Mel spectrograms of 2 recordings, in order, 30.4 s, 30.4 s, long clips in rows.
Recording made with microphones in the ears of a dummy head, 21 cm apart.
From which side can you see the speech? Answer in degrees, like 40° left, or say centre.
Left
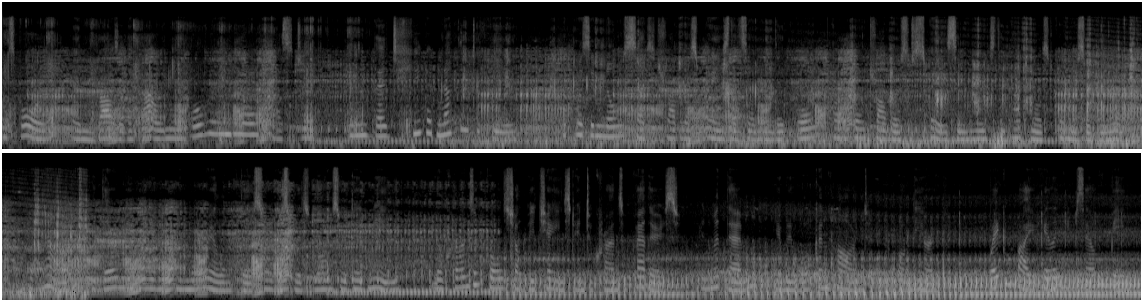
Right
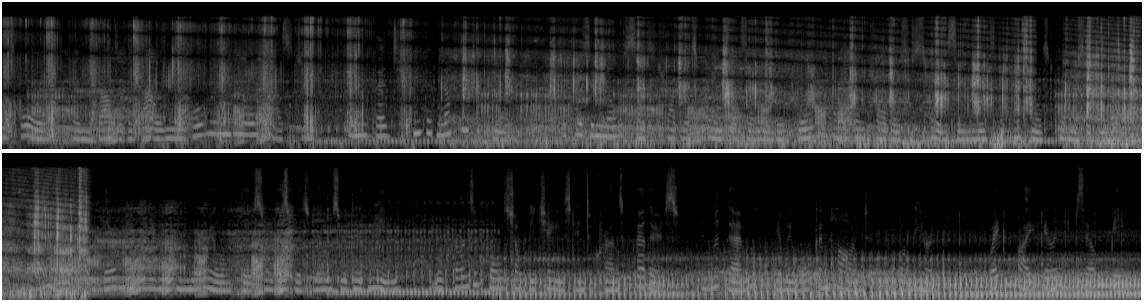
40° left.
